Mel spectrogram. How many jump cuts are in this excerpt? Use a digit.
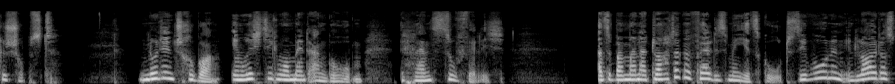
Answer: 1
